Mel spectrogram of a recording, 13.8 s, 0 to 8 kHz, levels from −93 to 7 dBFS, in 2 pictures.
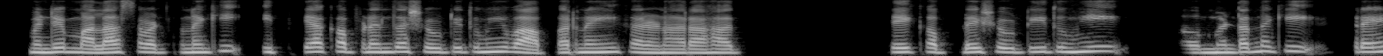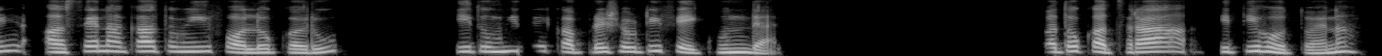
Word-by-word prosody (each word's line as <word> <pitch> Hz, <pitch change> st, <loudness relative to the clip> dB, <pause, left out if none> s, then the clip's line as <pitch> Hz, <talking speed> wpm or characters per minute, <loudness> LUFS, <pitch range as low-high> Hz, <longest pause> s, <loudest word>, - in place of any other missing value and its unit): म्हणजे 210 Hz, +1 st, +3 dB
मला 200 Hz, -2 st, +3 dB
असं 215 Hz, +2 st, -2 dB
वाटतं 205 Hz, 0 st, -2 dB
ना, 210 Hz, -, +4 dB
की 280 Hz, +3 st, -6 dB
इतक्या 230 Hz, +2 st, -1 dB
कपड्यांचा 220 Hz, -1 st, +1 dB
शेवटी 220 Hz, -1 st, -1 dB
तुम्ही 230 Hz, +1 st, +3 dB
वापर 200 Hz, -2 st, +2 dB
नाही 215 Hz, +2 st, +3 dB
करणार 190 Hz, -2 st, +1 dB
आहात. 190 Hz, 0 st, +2 dB, 0.8 s
ते 220 Hz, 0 st, +3 dB
कपडे 215 Hz, +1 st, -1 dB
शेवटी 220 Hz, +1 st, -2 dB
तुम्ही 245 Hz, +3 st, +1 dB, 0.3 s
अ, 190 Hz, -, -5 dB
म्हणतात 200 Hz, +3 st, +2 dB
ना, 260 Hz, -, +1 dB
की 260 Hz, -1 st, -3 dB, 0.2 s
ट्रेंड 240 Hz, +5 st, 0 dB, 0.2 s
असे 240 Hz, +6 st, +1 dB
नका 260 Hz, -1 st, +3 dB
तुम्ही 250 Hz, 0 st, +1 dB
फॉलो 195 Hz, -3 st, +2 dB
करू, 190 Hz, +3 st, +1 dB, 0.6 s
की 250 Hz, -, -1 dB
तुम्ही 250 Hz, +1 st, +2 dB
ते -, -, -8 dB
कपडे 220 Hz, 0 st, 0 dB
शेवटी 240 Hz, +3 st, 0 dB
फेकून 205 Hz, 0 st, +3 dB
द्याल. 185 Hz, -, -1 dB, 1.4 s
मग 225 Hz, -, 0 dB
तो 260 Hz, -, +5 dB
कचरा 225 Hz, +2 st, +4 dB, 0.3 s
किती 230 Hz, +3 st, -2 dB
होतोय 170 Hz, -5 st, 0 dB
ना? 235 Hz, +5 st, +1 dB
220 Hz, 180 wpm, -22 LUFS, 200-235 Hz, 1.4 s, तो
